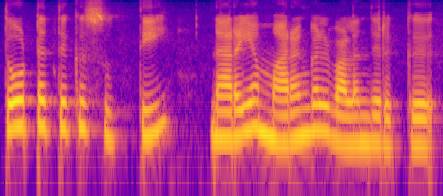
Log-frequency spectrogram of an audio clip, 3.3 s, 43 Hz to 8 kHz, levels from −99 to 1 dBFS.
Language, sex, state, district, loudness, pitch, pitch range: Tamil, female, Tamil Nadu, Nilgiris, -16 LUFS, 220 Hz, 185-260 Hz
